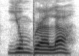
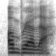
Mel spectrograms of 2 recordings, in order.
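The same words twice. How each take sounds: First: It begins with a Y sound. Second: It begins with a plain vowel sound. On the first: The speaker calls it wrong. "hindi naman pwedeng sabihin na umbrella" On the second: The speaker calls it right. "tunog vowel din siya"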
